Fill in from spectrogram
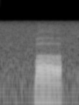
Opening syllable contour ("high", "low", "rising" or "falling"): low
